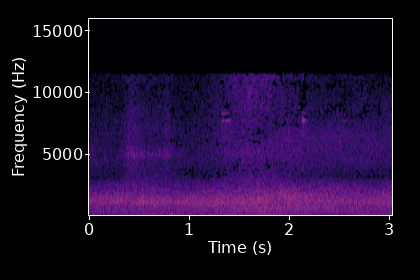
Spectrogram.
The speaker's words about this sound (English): Now this is quite a busy road. Pedestrian wise it isn't, but there's a lot of traffic on this road. It's a main road through this village, and it's the village of Fulbourn.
